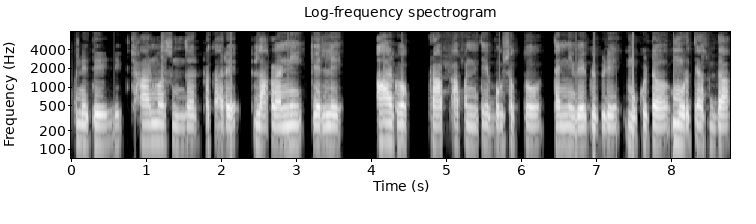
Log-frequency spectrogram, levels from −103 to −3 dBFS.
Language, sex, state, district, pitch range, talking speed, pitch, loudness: Marathi, male, Maharashtra, Dhule, 120-125 Hz, 145 wpm, 120 Hz, -18 LUFS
